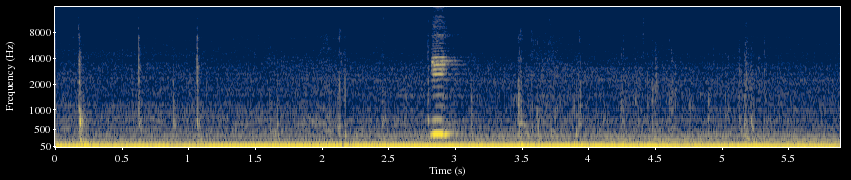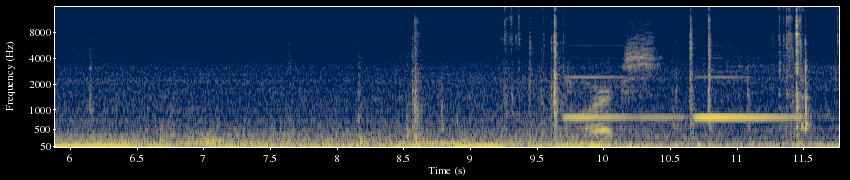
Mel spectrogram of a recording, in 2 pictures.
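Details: Car after replacing a failed transmission range (park/neutral) switch that caused no-crank, stuck key and stuck shifter: steady even idle for several seconds, then shutoff and a chime; starts and runs normally, key now releases, though the starter may need replacing.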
